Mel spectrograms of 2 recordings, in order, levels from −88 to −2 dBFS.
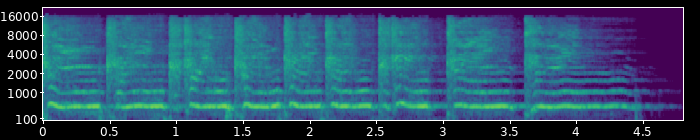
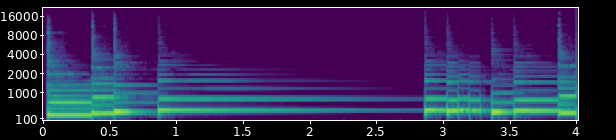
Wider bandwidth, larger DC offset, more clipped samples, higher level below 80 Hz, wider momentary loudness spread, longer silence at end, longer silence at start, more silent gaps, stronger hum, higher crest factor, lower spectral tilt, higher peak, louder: first, 16.5 kHz vs 13.5 kHz; neither; neither; first, -64 dBFS vs -74 dBFS; second, 5 LU vs 18 LU; first, 0.3 s vs 0 s; about the same, 0 s vs 0.05 s; neither; neither; about the same, 14 dB vs 16 dB; second, 0.5 dB/octave vs -7.5 dB/octave; about the same, -12 dBFS vs -10 dBFS; about the same, -26 LUFS vs -24 LUFS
